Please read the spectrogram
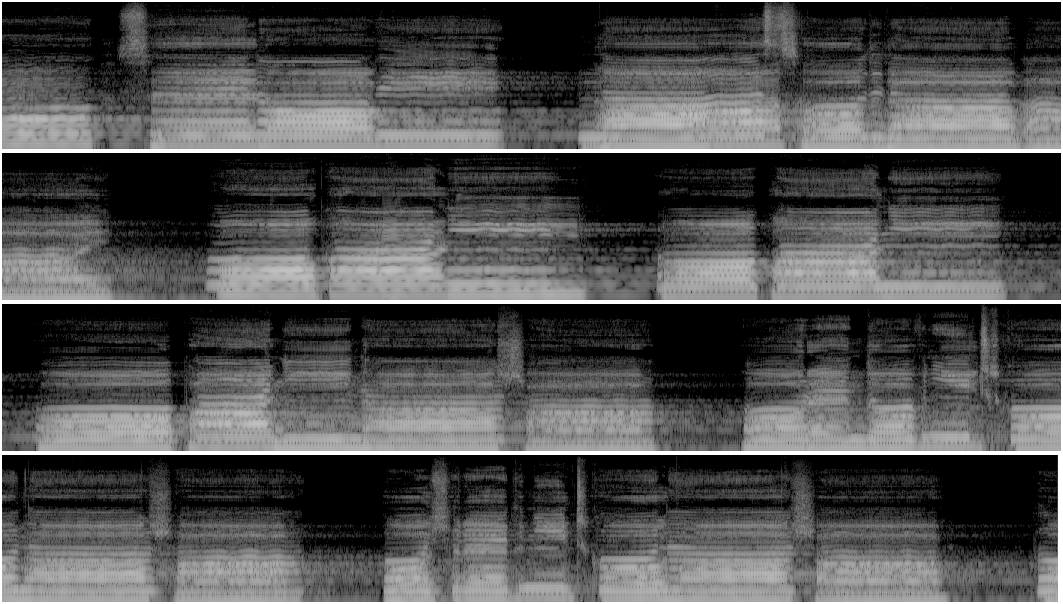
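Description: Slow devotional chant sung in about seven short phrases on sustained notes, with brief pauses between them.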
